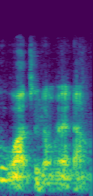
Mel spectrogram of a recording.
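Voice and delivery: hushed, breathy throwaway whisper; whispered aside. Acted. Comic tells the crowd about the kids in a whisper. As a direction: lean in and whisper it like a secret.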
